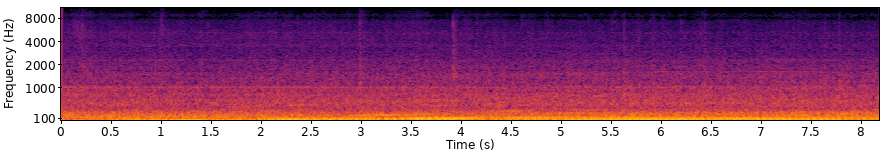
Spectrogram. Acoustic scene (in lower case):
bus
